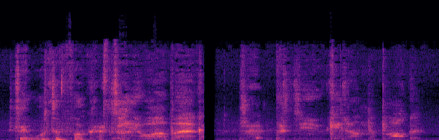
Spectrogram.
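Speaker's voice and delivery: hushed, disbelieving whisper; shocked whisper. Real, not acted. Reviewer reacting to [name]'s casting, in a shocked whisper. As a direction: drop to a whisper as if sharing a scandal.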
